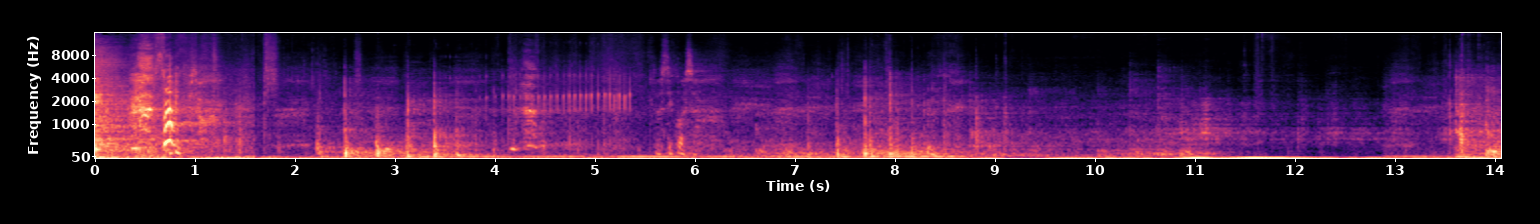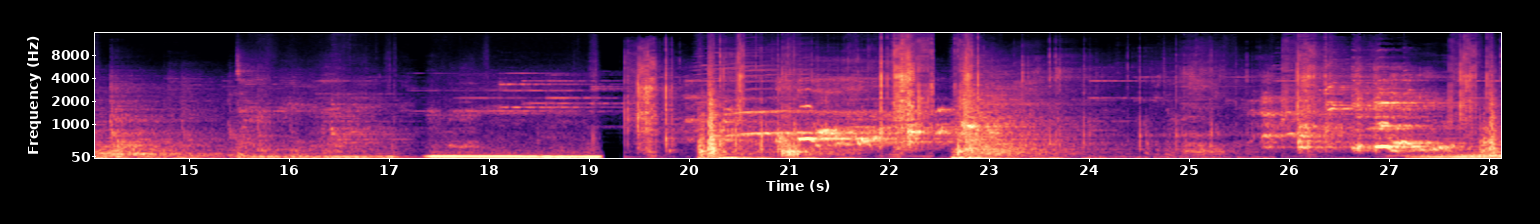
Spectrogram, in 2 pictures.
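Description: Horror-film soundtrack: scattered dull thuds and knocks over tense music, with a deep low rumble for a couple of seconds past the middle and hushed voices near the end.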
